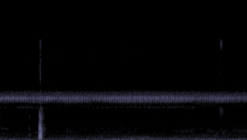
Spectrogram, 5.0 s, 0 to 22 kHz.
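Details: Crickets at a Little League field in Dobbs Ferry, New York, on August 29, 2024 keep up a steady, high-pitched shrill trill without a break, with one sharp click early on.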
